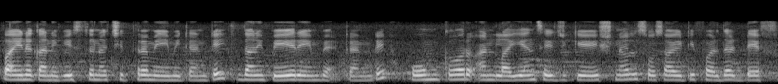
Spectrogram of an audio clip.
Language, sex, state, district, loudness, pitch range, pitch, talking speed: Telugu, female, Andhra Pradesh, Sri Satya Sai, -17 LUFS, 205-225 Hz, 215 Hz, 115 wpm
